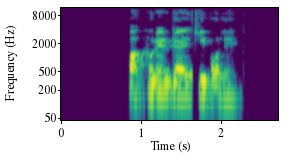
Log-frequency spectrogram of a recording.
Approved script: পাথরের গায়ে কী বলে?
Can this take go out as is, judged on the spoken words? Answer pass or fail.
pass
